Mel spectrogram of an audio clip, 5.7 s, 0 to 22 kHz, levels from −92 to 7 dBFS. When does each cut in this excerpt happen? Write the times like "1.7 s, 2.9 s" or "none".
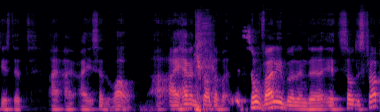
none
